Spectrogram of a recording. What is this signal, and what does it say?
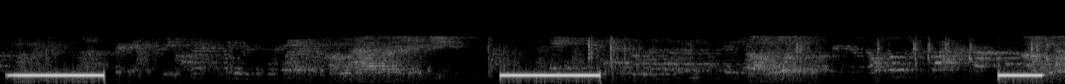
Ringback tone (Europe, 425 Hz), with speech.
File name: out- -2020- - - .40298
